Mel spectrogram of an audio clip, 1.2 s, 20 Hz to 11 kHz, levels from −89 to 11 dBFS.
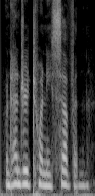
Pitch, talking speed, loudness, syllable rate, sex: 205 Hz, 200 wpm, -17 LUFS, 7.8 syllables/s, female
